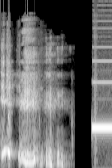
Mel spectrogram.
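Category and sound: vocal imitation, voice imitating a chainsaw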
